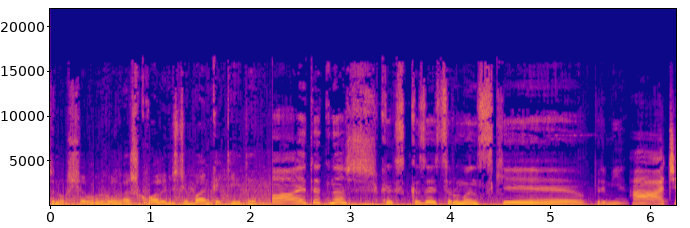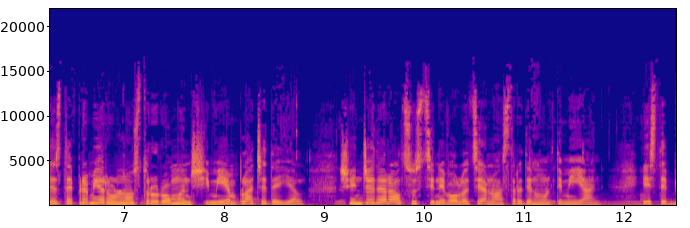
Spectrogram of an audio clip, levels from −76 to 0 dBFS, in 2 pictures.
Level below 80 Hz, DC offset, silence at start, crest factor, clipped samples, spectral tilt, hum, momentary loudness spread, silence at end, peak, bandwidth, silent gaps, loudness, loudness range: -28 dBFS; under 0.1%; 0 s; 16 dB; under 0.1%; -4 dB/octave; none; 6 LU; 0 s; -4 dBFS; 16.5 kHz; none; -19 LUFS; 1 LU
